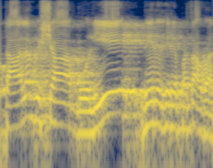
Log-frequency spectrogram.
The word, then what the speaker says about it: श: जो है गलत करते, सा सा सा बोल देते हैं, लेकिन इसके उच्चारण के लिए भी जीभ को थोड़ा सा अंदर ले जाइए, हवा भरिए, उसके बाद इसका उच्चारण करिए, श ऐसे करके उच्चारण करिए।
